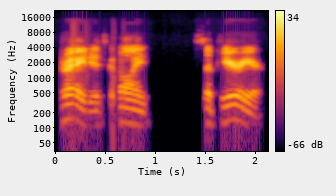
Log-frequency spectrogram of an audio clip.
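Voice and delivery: low, understated villain in disguise; deadpan Superior role. Acted. Disguised villain answering Spider-Man about dating, low deadpan. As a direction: answer stiffly in a deep voice. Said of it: "it's Spider-Man like".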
